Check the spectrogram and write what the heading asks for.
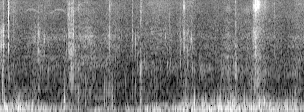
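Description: Footsteps on a gravel road, a run of uneven steps over a steady low rumble.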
